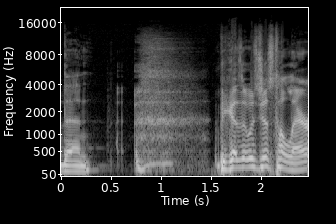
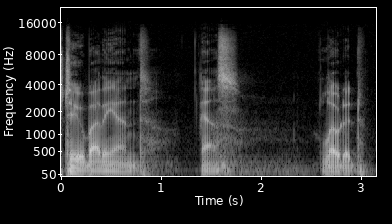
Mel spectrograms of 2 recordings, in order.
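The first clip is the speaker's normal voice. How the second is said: much lower, softer joke voice; mock deep voice; 11 semitones lower, 4 dB quieter than usual. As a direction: drop way down for the punchline. Crude joke punchline.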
